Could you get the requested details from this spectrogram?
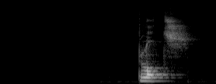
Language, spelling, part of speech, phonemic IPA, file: Dutch, plots, adjective / adverb / noun, /plɔts/, Nl-plots.ogg
- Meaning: suddenly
